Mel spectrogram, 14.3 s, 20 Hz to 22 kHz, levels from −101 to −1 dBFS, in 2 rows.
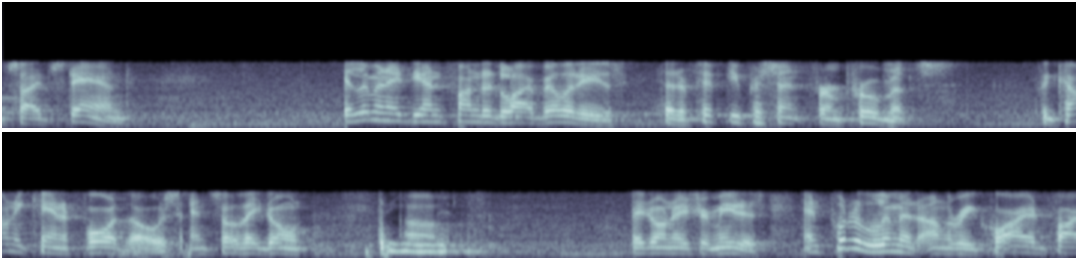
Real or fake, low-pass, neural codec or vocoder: real; 3.6 kHz; none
